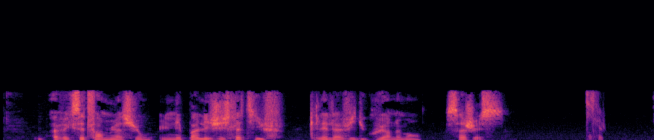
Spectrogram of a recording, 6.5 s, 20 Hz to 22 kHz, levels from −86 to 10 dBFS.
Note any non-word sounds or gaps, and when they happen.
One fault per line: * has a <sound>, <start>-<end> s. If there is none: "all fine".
* has a chirp, 5.9-6.1 s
